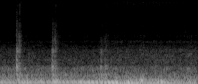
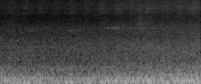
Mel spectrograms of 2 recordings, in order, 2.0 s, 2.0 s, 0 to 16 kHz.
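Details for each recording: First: Honda Jazz 7-speed automatic idling in drive after repair of strong vibration in drive or reverse: low, even rumble with only a couple of light clicks, no shudder or drumming; normal idle in drive. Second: Mitsubishi Mirage at idle, check engine code P0301: rough, uneven stumbling idle that never settles, lacking power; cylinder 1 misfire persists after clearing code, ignition coil or injector suspected.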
